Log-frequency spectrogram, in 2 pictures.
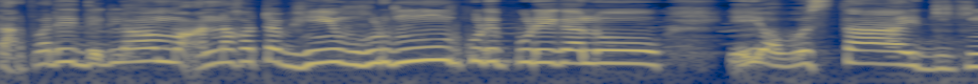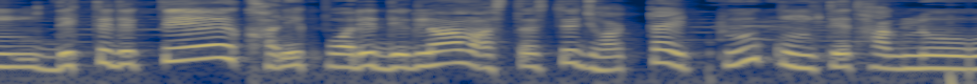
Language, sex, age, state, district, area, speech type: Bengali, female, 45-60, West Bengal, Dakshin Dinajpur, urban, spontaneous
